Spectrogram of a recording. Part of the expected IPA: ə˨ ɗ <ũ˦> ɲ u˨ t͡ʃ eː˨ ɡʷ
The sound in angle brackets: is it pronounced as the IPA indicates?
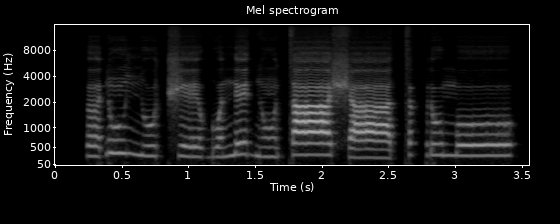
yes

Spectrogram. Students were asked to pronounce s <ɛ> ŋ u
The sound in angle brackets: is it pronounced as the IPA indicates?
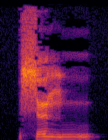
no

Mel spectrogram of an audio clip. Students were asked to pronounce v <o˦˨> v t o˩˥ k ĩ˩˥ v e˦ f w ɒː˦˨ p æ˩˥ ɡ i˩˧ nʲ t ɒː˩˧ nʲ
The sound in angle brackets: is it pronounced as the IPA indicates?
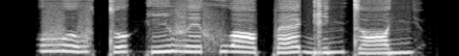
yes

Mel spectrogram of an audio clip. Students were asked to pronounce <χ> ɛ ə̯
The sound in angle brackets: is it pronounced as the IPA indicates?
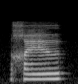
yes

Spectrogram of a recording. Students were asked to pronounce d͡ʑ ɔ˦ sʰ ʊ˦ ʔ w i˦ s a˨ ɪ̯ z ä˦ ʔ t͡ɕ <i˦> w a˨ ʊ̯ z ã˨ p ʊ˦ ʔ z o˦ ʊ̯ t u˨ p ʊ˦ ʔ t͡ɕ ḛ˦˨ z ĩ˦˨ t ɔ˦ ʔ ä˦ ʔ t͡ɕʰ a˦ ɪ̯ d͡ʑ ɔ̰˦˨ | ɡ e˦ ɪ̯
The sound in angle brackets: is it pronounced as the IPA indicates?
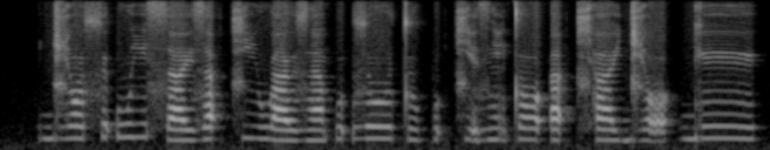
yes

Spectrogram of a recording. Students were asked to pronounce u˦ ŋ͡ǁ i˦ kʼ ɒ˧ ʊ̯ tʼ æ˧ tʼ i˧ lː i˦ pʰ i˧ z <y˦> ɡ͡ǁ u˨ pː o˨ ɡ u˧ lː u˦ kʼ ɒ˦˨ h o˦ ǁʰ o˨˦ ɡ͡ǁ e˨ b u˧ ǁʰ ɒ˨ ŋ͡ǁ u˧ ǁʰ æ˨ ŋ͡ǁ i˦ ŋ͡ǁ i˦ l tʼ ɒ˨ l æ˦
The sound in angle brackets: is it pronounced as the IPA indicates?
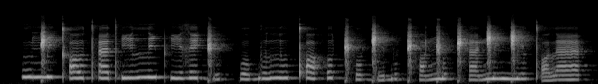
no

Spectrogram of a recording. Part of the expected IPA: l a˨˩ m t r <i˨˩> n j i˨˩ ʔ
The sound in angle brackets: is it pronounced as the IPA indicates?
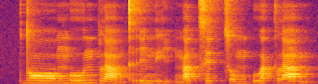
no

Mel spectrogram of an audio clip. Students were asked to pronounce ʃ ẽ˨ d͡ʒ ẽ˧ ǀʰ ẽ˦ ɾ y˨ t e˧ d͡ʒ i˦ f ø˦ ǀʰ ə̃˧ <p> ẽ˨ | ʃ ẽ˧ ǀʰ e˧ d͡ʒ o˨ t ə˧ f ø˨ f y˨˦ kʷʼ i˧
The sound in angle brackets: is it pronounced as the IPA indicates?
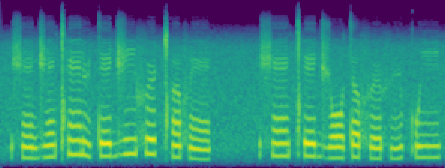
no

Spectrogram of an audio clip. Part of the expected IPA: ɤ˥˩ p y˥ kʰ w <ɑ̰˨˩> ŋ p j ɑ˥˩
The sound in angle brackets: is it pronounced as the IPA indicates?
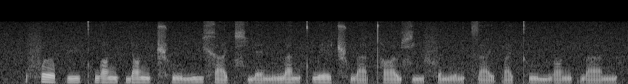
no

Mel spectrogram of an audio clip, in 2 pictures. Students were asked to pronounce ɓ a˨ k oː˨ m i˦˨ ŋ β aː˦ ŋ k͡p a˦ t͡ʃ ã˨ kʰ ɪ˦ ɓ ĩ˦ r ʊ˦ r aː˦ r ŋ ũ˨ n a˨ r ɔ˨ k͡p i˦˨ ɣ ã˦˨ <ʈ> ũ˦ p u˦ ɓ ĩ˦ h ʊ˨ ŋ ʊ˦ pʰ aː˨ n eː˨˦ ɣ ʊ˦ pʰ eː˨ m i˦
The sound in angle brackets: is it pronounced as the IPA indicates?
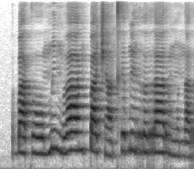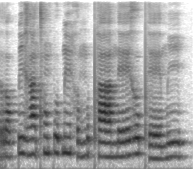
no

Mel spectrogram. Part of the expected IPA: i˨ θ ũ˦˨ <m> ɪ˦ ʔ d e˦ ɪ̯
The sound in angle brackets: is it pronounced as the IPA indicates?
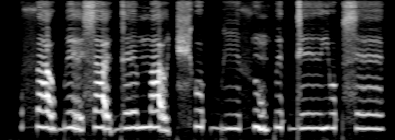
no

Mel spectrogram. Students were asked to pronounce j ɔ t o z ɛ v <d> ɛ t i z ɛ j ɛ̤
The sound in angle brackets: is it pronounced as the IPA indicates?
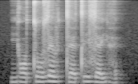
no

